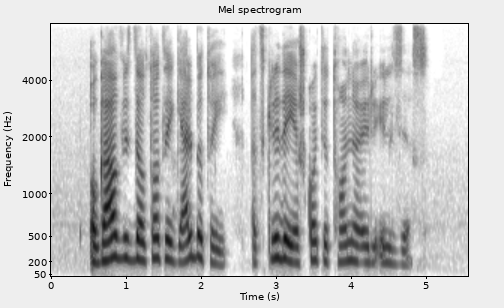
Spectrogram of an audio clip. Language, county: Lithuanian, Vilnius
